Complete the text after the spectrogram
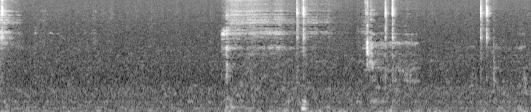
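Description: Keyboard keys click softly.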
